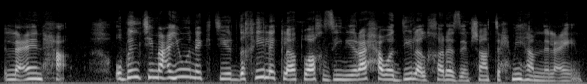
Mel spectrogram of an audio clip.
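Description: A woman's voice: a little high, rapid-fire, dry recording, close to an everyday voice. A woman voicing an anxious, superstitious mother, in a radio story. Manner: worried, pleading.

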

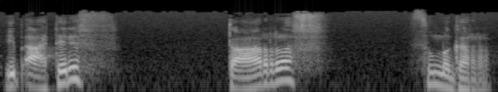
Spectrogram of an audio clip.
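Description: A man's voice: fairly high pitch, big pitch swings, measured pace, gravelly, darkish tone. A man with an Egyptian accent hosting a religious motivational talk show, preaching emphatically and speaking straight to his listeners.

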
